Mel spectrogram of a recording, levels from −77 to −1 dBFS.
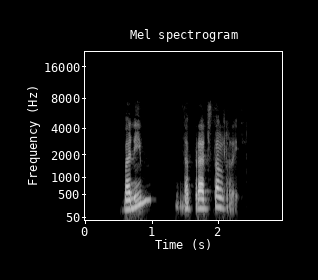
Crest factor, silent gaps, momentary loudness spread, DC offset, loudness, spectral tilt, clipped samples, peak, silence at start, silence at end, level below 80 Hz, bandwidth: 22 dB; 1.13-1.34 s; 16 LU; under 0.1%; -24 LUFS; -6 dB/octave; under 0.1%; -6 dBFS; 0.6 s; 0.7 s; -68 dBFS; 7.8 kHz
